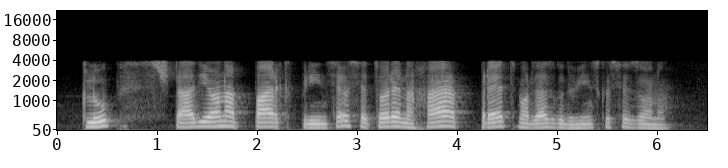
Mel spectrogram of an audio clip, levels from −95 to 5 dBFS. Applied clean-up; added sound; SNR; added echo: none; none; none; none.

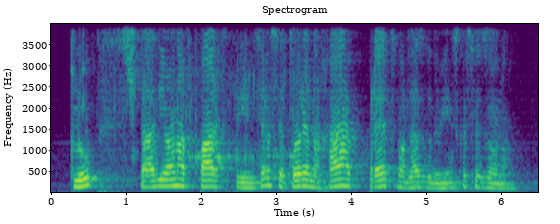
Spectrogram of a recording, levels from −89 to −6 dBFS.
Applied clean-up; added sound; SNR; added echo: none; Liquid; 17 dB; reverberation time 0.8 s.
